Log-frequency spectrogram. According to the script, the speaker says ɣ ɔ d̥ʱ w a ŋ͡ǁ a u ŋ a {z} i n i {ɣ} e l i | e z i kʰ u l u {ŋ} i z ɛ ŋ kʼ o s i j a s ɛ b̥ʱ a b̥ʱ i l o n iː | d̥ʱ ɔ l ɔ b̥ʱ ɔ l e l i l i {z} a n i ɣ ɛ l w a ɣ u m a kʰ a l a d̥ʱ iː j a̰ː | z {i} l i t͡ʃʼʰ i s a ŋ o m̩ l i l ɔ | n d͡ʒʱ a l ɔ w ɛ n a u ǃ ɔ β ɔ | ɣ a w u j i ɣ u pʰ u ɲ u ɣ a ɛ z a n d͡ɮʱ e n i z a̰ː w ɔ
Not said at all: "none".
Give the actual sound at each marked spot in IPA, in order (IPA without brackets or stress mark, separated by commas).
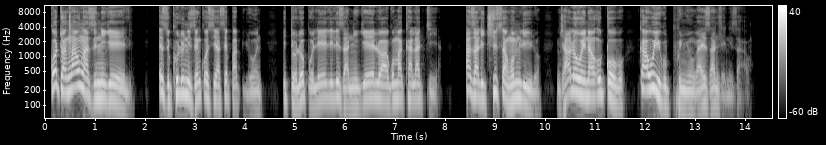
z, ɣ, n, z, a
